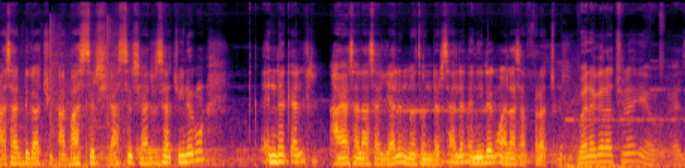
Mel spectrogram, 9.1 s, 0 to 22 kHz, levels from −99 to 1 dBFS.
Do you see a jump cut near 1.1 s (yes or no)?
no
